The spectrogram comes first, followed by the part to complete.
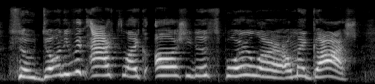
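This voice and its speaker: At a fairly slow pace, a woman speaks in a raised, projected voice with an extremely high pitch and a bright, sharp tone. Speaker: video commentator. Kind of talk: casual, chatty.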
